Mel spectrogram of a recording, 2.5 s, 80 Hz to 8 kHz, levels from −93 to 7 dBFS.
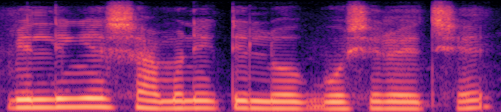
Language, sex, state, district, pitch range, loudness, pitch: Bengali, female, West Bengal, Cooch Behar, 180-210 Hz, -14 LUFS, 190 Hz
